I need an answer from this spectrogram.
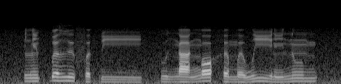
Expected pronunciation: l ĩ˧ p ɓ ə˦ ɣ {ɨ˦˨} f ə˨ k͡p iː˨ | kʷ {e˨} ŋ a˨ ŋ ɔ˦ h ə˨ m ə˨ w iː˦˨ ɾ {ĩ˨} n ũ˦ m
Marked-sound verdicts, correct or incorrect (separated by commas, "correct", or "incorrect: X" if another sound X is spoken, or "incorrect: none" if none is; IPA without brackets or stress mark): correct, incorrect: i˨, incorrect: ĩ˨˦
